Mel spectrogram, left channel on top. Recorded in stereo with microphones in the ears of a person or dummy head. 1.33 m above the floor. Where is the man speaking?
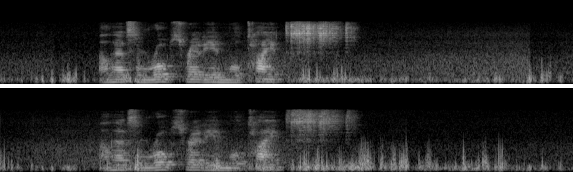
70° left (ahead or behind), 4 m.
